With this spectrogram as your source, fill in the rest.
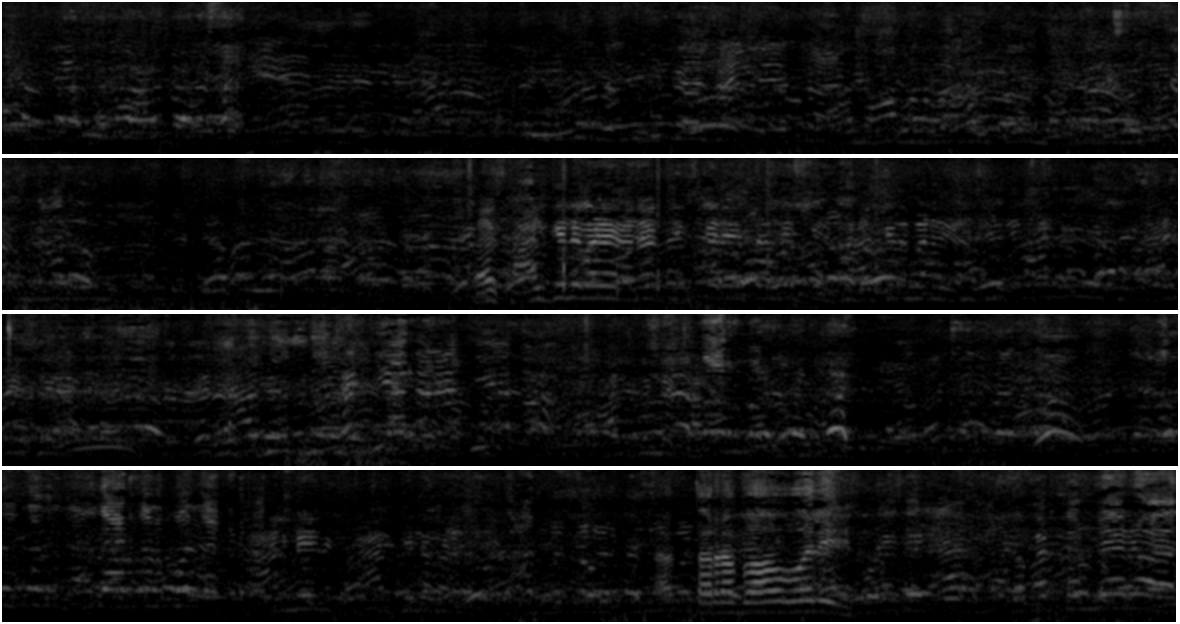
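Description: A crowd of men talk and shout outdoors.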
